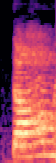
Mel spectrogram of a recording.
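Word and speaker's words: tomb: ठीक उसी तरह से बहुत से एग्जांपल है टॉम है टी ओ एम बी टॉम टॉम का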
